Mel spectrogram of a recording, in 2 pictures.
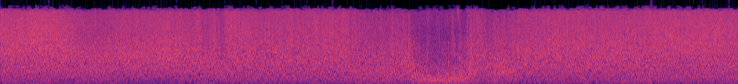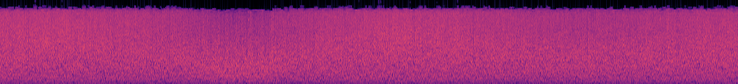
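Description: Steady, loud rushing wind noise on the gliding FPV model plane's audio, with no motor running. About eight seconds in it briefly turns duller and lower before evening out again.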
